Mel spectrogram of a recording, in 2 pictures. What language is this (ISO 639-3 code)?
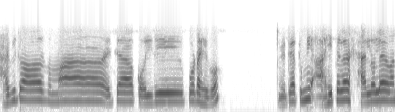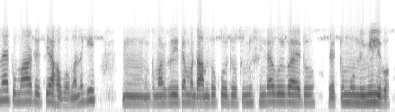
asm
